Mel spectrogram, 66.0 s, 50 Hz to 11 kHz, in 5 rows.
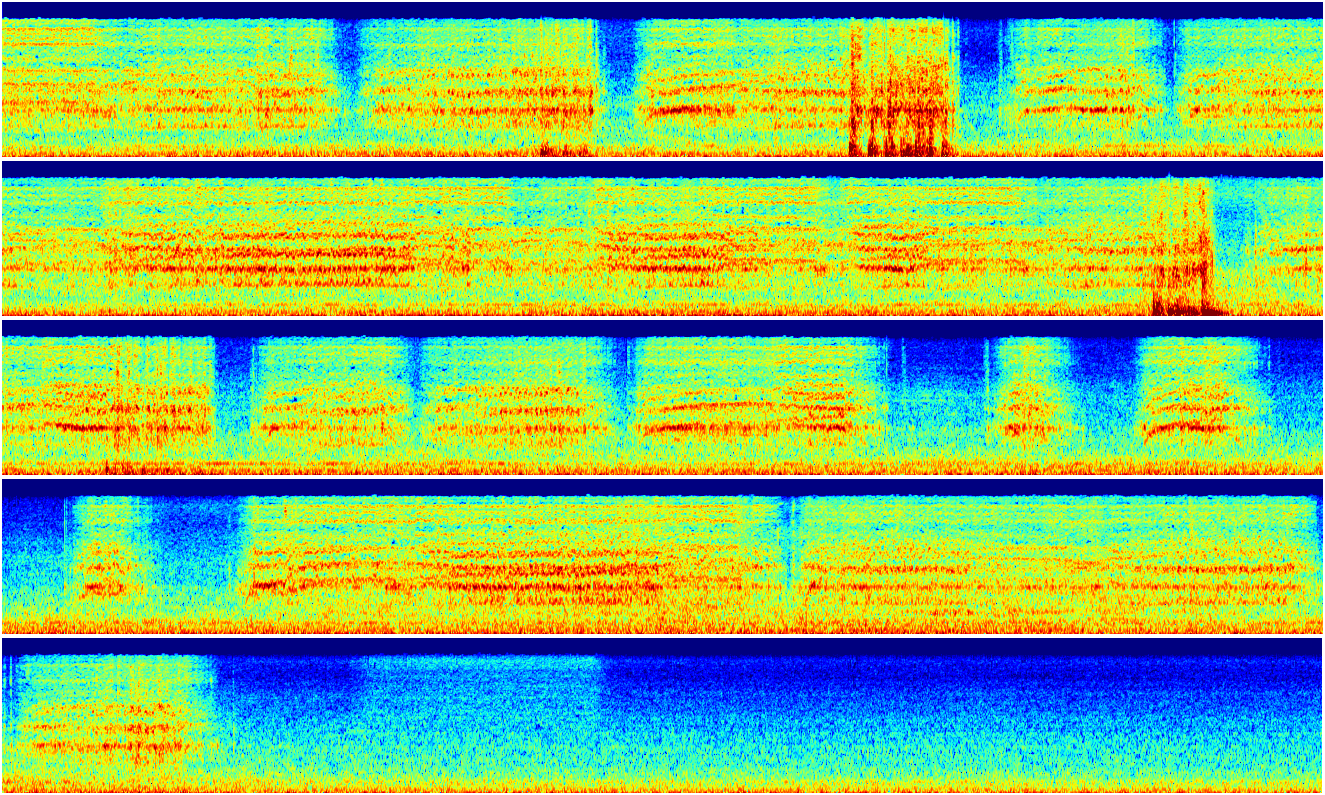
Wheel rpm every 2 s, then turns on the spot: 160, 110, 140, 130, 110, 100, 150, 160, 160, 160, 160, 160, 130, 140, 110, 120, 110, 70, 50, 40, 30, 140, 160, 120, 160, 160, 120, 40, 0, 0, 0, 0, 0.
24-26 38-40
